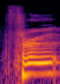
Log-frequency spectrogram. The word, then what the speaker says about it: through: Ce n'est pas zrou. Ceci est un soft TH. Le TH, il y a deux façons de le prononcer. Soit vous le prononcez en soft, soit vous le prononcez en hard. Je vous mets les deux symboles de phonétique. Vous pouvez pas le deviner, ça vient que la pratique ici, c'est un soft.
